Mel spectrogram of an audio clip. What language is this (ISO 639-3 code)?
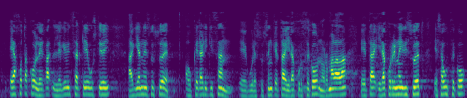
eus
